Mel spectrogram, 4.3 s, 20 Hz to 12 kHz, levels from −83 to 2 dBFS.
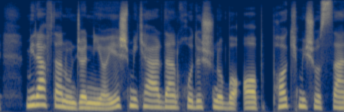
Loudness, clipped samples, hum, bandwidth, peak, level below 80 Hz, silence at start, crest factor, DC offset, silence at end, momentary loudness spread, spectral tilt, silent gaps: -22 LUFS; under 0.1%; none; 12 kHz; -6 dBFS; -70 dBFS; 0.35 s; 16 dB; under 0.1%; 0 s; 5 LU; -4.5 dB/octave; none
